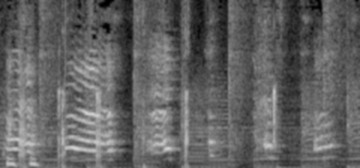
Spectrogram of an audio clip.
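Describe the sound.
A person mimics a chicken, producing a quick run of loud, nasal clucks and squawks, several short bursts in an uneven rhythm.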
